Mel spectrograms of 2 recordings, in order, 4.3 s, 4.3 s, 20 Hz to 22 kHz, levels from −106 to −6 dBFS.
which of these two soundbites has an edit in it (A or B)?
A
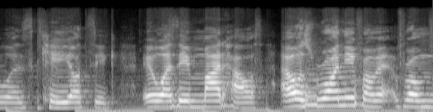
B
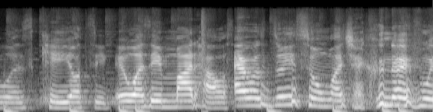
B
